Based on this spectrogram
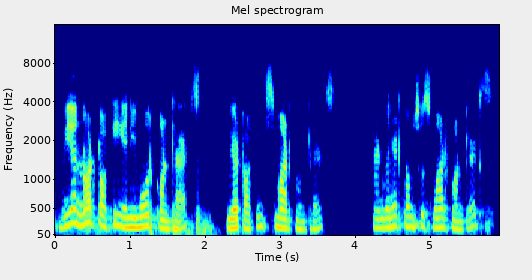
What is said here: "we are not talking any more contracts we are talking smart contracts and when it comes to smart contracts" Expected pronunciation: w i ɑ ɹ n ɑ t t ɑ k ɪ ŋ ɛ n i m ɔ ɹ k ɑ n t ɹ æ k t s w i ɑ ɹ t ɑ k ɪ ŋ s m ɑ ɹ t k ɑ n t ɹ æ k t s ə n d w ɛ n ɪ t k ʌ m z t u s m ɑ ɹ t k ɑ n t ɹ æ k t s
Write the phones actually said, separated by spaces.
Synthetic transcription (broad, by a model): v i ɑ ɹ n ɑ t t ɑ k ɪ ŋ ɛ n i m ɔ ɹ k ɑ n t ɹ æ k t s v i ɑ ɹ t ɑ k ɪ ŋ s m ɑ ɹ t k ɑ n t ɹ æ k t s ə n d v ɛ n ɪ t k ʌ m s t u s m ɑ ɹ t k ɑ n t ɹ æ k t s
